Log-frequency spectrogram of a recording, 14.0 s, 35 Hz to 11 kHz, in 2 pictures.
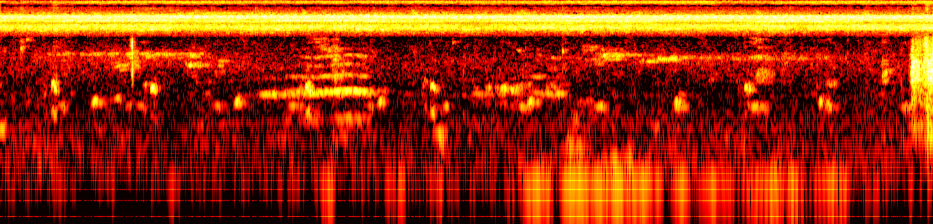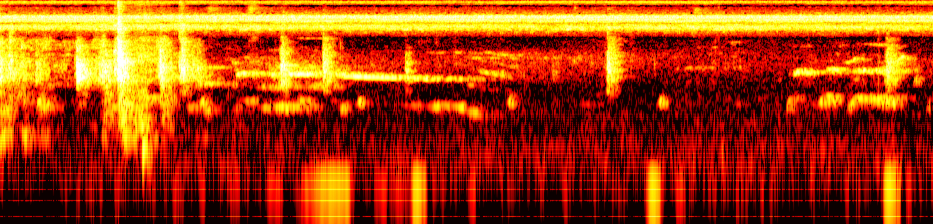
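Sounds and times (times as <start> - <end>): high trill of insects: 1.1 - 14.0
faint rooster crowing: 2.0 - 3.0, 7.8 - 11.1, 12.9 - 14.0.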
